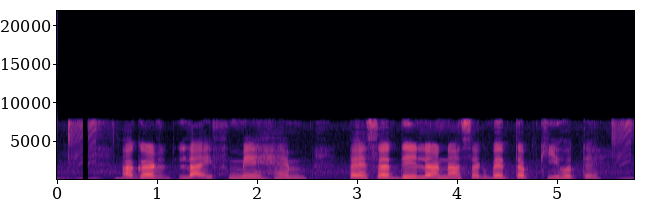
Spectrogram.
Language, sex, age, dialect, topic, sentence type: Magahi, female, 25-30, Northeastern/Surjapuri, banking, question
